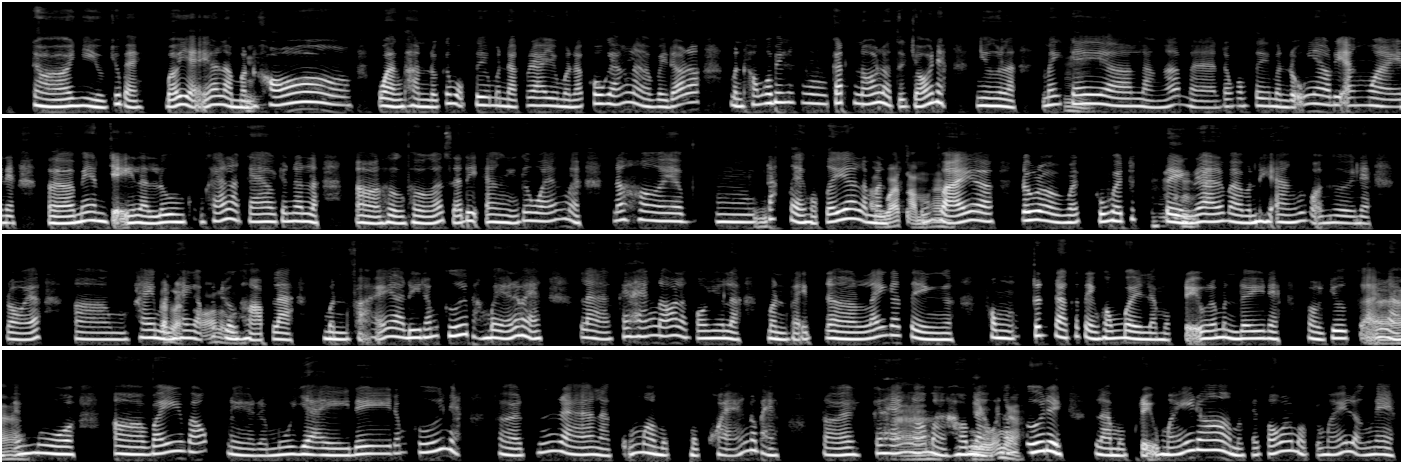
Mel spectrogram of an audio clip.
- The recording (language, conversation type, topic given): Vietnamese, advice, Làm sao để bám sát ngân sách chi tiêu hằng tháng khi tôi đã cố gắng mà vẫn không giữ được?
- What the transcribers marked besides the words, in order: laugh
